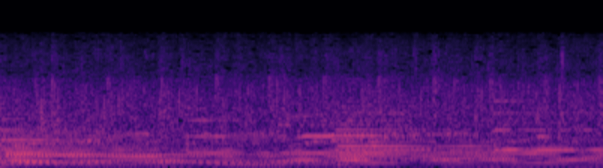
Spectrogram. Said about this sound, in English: Just clap your hands one more time to Him tonight. Shout.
